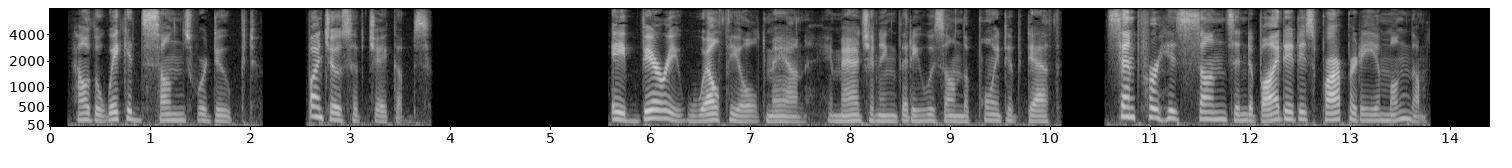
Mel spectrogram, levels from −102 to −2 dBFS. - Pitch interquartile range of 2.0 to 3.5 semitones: No, average, 4.1 semitones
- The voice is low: No, medium, 155 Hz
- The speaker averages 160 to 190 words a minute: No, average, 140 wpm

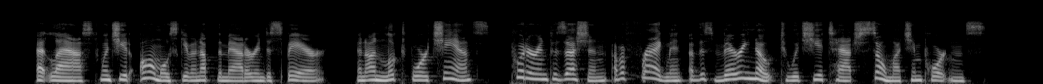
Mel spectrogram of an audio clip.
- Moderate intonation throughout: Yes, average, 4.4 semitones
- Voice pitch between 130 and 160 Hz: No, high, 190 Hz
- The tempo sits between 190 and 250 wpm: Yes, average, 195 wpm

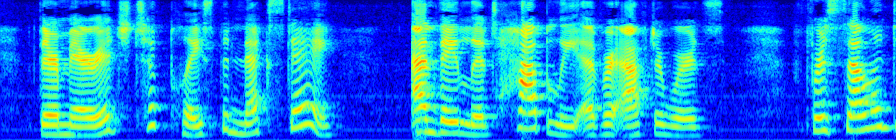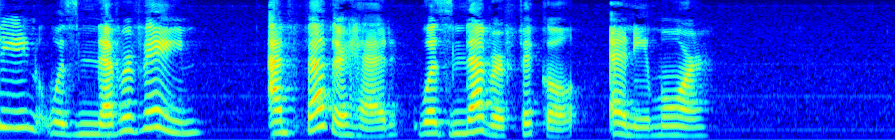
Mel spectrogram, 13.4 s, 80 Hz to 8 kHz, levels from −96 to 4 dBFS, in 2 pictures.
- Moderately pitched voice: No, high, 220 Hz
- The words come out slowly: Yes, slow, 110 wpm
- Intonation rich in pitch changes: Yes, wide, 6.7 semitones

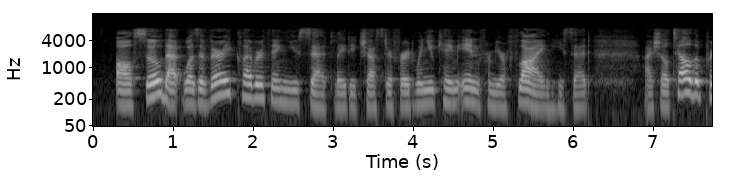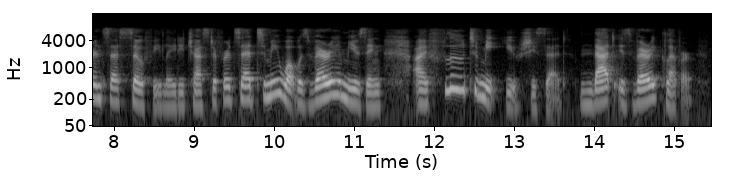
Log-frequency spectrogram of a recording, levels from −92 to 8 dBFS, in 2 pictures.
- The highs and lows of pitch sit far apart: Yes, wide, 6.3 semitones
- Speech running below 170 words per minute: No, average, 180 wpm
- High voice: No, medium, 160 Hz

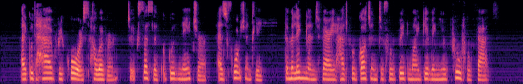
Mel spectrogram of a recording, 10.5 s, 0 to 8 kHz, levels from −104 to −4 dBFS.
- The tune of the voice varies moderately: No, narrow, 2.3 semitones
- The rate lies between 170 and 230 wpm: No, slow, 135 wpm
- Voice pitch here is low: No, medium, 180 Hz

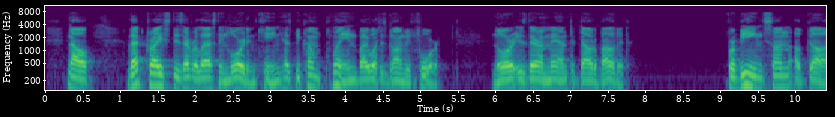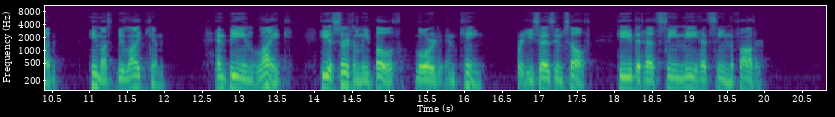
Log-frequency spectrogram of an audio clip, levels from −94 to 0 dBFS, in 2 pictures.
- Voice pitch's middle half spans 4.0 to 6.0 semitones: No, average, 3.6 semitones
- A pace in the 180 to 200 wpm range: No, average, 165 wpm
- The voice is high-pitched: No, low, 110 Hz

